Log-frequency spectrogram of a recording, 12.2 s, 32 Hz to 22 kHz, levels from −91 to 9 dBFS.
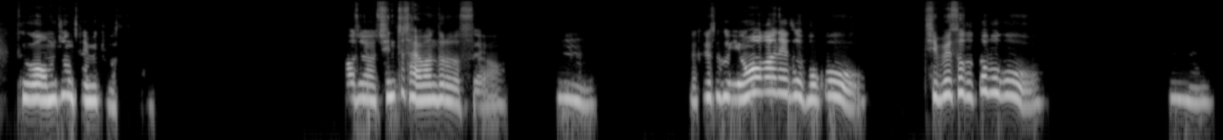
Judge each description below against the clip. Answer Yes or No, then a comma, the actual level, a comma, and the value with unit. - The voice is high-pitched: Yes, high, 220 Hz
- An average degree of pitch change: Yes, average, 3.8 semitones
